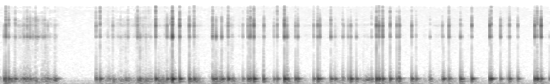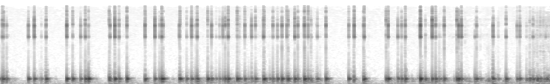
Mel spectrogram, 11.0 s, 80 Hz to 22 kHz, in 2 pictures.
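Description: Long acrylic nails rapidly tap and scratch a hollow red plastic cup with a raised diamond texture, placed upside down over a microphone. The result is a dense run of short, dry clicks with a hollow, boxy resonance around 340 Hz and a bright, scratchy edge, broken by a brief silence near the start.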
